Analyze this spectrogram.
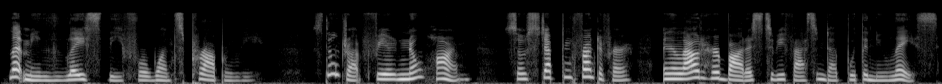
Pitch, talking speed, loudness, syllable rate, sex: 225 Hz, 185 wpm, -19 LUFS, 4.9 syllables/s, female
